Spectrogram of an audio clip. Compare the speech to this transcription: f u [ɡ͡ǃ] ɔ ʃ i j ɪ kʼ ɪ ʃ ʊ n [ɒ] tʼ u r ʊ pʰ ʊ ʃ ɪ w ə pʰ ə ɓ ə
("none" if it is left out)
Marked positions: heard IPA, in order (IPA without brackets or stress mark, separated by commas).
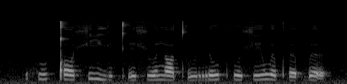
ǃ, ɒ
